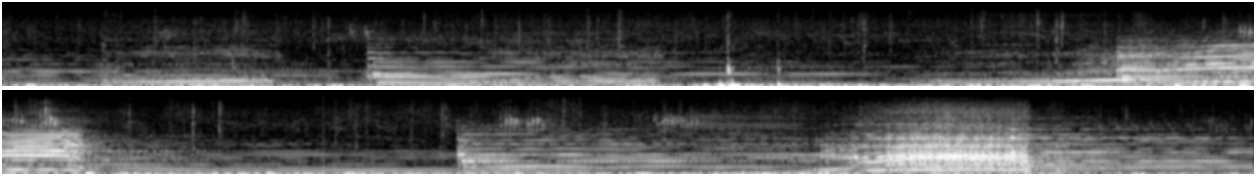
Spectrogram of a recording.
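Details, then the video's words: Cow giving two drawn-out moos that rise then level off, with low steady music tones and a soft rain-like hiss in the background. "Sounds of farm animals: Cow"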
